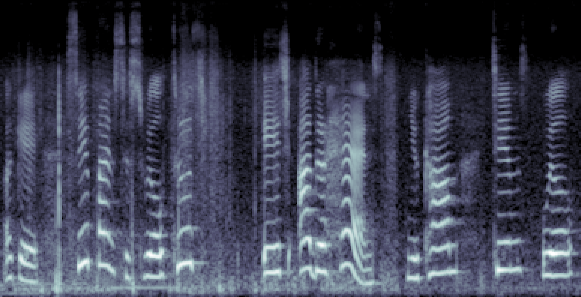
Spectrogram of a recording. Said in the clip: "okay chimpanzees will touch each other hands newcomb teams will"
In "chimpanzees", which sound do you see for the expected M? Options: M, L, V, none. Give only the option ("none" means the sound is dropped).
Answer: none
